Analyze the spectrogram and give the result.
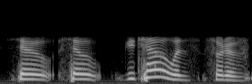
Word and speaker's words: Guiteau: Is it Guiteau? – Guiteau.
